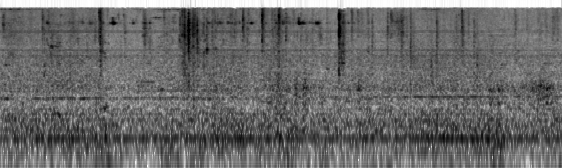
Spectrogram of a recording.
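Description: Shinkansen bullet train running along the track, heard from inside the passenger cabin: a steady low rumble with a constant hum and a few faint clicks.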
